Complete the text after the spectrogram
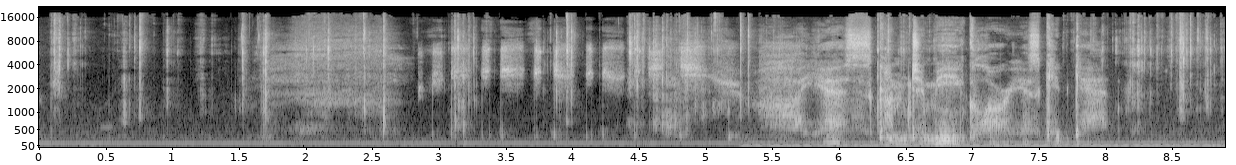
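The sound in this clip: Crunching on Kit Kat chocolate bars: many crisp, crackly bites and chewing sounds in an uneven rhythm, with some talk mixed in.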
